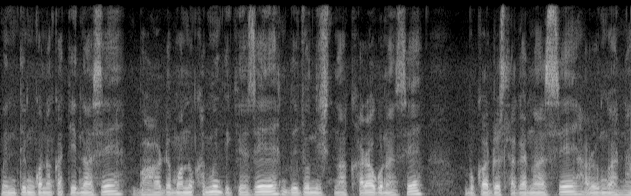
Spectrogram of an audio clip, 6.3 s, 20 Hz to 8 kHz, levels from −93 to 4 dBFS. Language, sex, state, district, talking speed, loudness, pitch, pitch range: Nagamese, female, Nagaland, Kohima, 180 wpm, -17 LUFS, 90 Hz, 85-100 Hz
